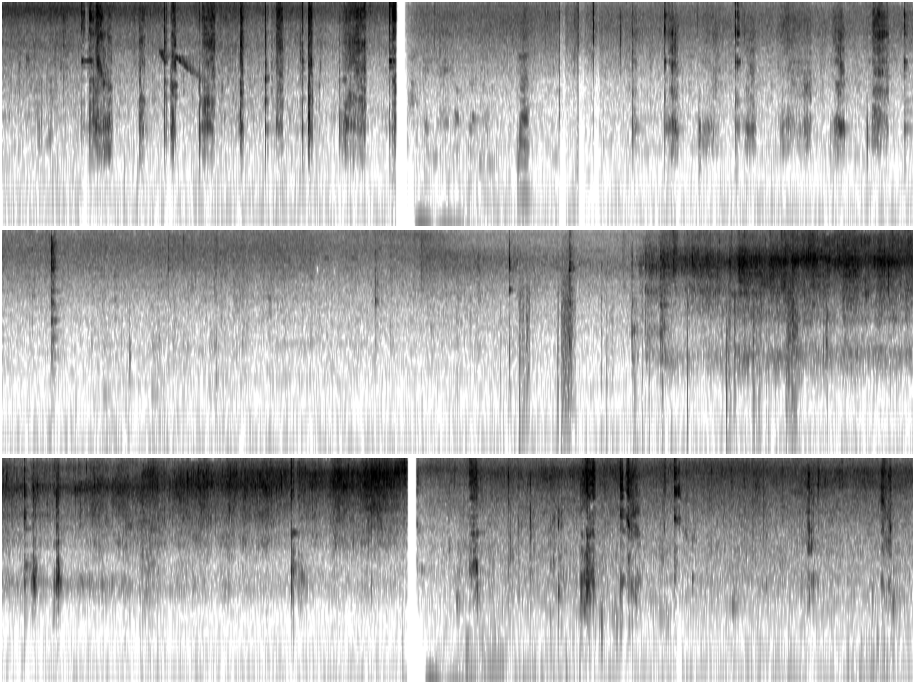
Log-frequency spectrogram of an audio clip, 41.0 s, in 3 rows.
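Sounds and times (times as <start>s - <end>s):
food sizzling in a pan: 0.0s - 41.0s
utensil stirring and scraping: 1.2s - 5.9s, 9.3s - 13.7s, 34.0s - 34.6s, 35.2s - 37.8s.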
